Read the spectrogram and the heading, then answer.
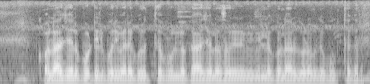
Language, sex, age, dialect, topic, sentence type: Bengali, male, 25-30, Jharkhandi, agriculture, statement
